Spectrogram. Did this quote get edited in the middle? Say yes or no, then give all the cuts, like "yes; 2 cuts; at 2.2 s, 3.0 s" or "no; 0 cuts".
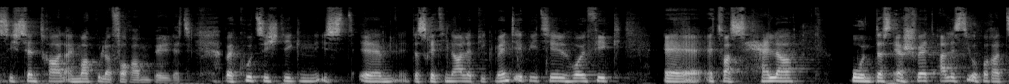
yes; 1 cut; at 2.2 s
